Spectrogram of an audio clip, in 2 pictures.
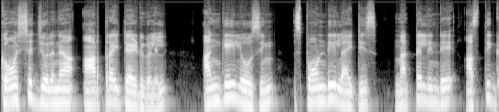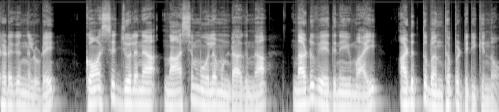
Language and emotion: Malayalam, neutral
